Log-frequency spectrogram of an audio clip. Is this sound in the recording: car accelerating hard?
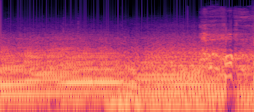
yes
